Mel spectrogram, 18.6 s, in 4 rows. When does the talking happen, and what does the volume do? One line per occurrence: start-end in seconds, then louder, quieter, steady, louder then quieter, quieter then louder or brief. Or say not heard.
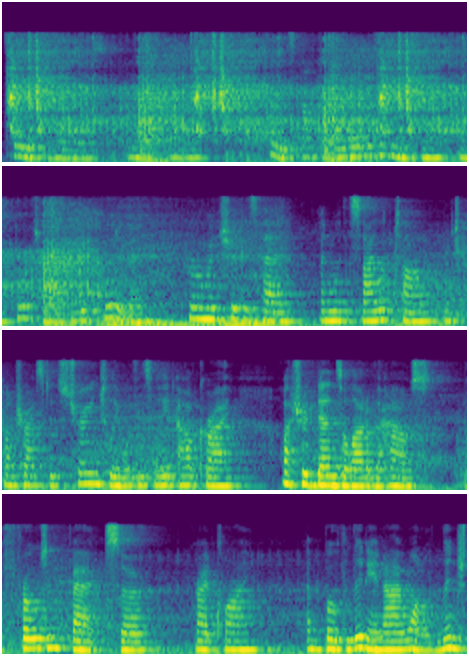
0.0-18.5 louder.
